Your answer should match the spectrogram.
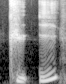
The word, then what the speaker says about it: Qi: de recharge sans fil le standard qi c7 prononce chi c'est celui qui est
